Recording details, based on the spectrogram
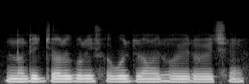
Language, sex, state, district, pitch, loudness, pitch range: Bengali, male, West Bengal, Cooch Behar, 130 Hz, -14 LUFS, 125-135 Hz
